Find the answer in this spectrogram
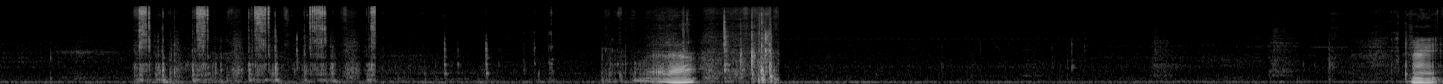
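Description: Sharp clicks and knocks of a plastic retaining clip and the brake light switch mount being worked loose by hand under the dashboard, a quick run of them in the first few seconds. About halfway through comes a brief louder scrape with a short grunt-like voice sound, then only faint ticks.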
